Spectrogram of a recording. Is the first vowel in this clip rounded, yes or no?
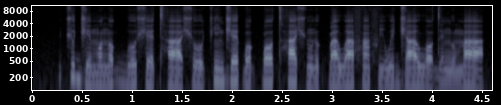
yes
